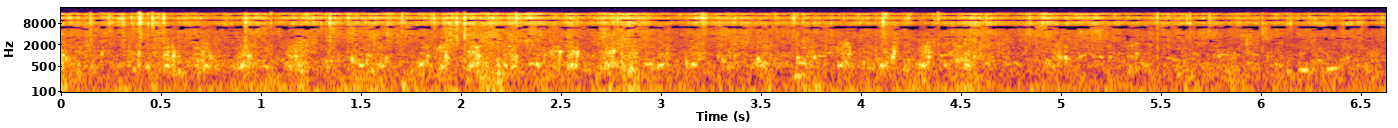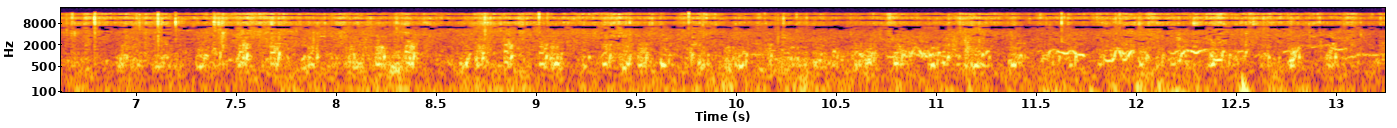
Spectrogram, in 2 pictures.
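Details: Female guinea pigs crazy for apple, part of a group of 26 kept as pets: dense, fast crunching and gnawing clicks from many mouths at once, continuous with no pauses.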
